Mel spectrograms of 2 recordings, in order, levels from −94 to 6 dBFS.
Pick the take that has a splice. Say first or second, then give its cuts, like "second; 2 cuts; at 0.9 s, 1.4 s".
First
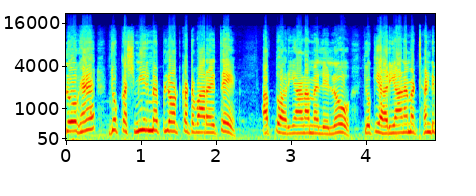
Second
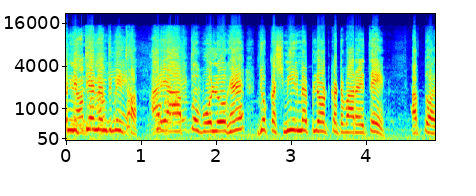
second; 1 cut; at 1.0 s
